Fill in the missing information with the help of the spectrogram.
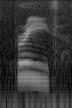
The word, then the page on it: breathe: English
